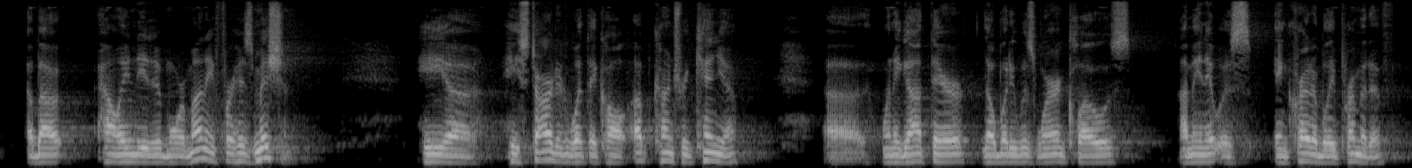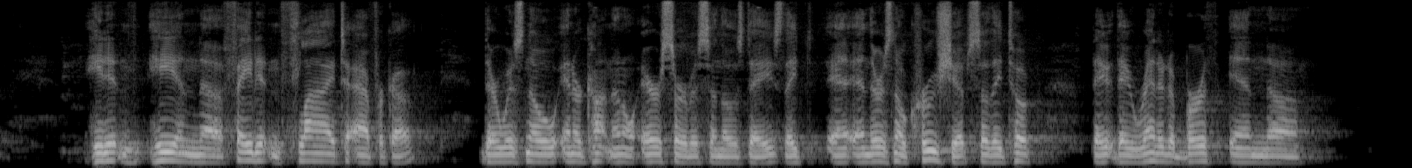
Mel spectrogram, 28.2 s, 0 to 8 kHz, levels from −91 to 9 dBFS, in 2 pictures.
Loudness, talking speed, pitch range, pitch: -29 LUFS, 150 wpm, 115-135 Hz, 125 Hz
